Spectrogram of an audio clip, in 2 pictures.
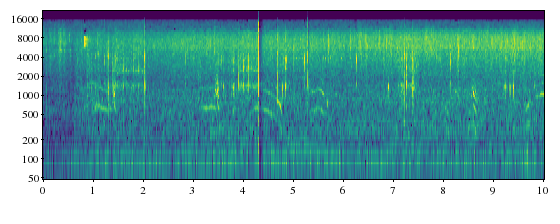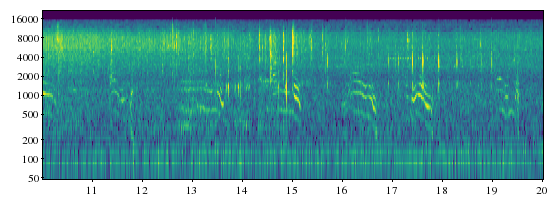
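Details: A hungry feral kitten, brought by its feral mother to be fed, gives short arched meows again and again, some rising and falling, over a steady rural background hiss with scattered clicks and faint voices.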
